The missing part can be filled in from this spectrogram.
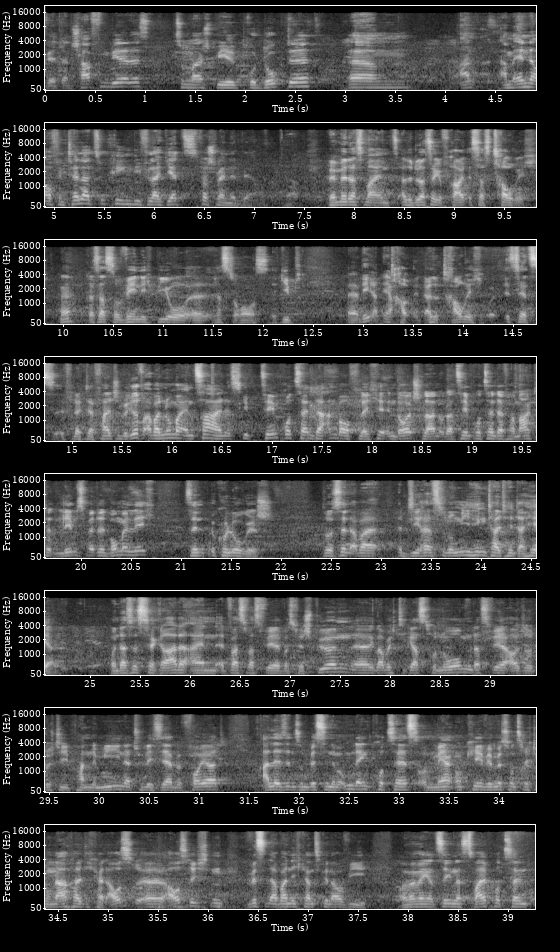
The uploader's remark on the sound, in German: LIVE von der Nord Gastro & Hotel. Erstes Live-Special von Bullshit & Käse.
